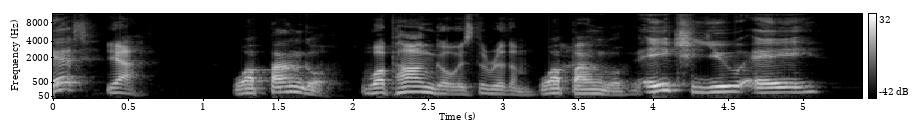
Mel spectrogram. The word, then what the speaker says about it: Huapango: Huapango.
